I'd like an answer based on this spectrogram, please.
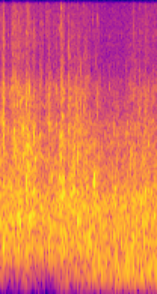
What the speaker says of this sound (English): you're going to take it out of the wash water and you're going to rinse it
